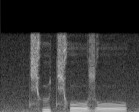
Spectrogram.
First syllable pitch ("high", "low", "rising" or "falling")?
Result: falling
